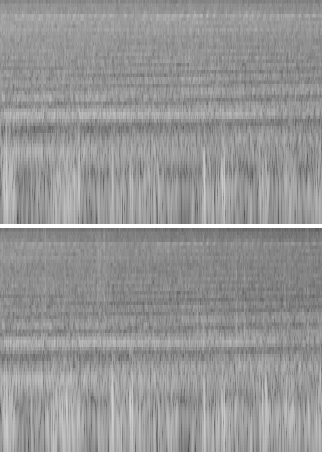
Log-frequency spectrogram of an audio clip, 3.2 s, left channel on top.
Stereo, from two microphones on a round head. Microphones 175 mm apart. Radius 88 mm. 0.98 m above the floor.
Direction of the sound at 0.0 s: 40° left (ahead or behind).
